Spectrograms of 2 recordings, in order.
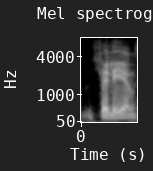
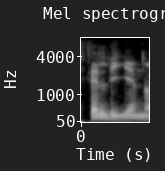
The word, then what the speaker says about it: Fällén: Så att, eh, allt från eh, ja, Felén som, eh, som är det rätta uttalet, men jag har hetat Fälldin och Selén och ja, det är många olika delar från olika namn som det har varit.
